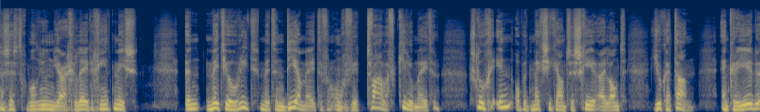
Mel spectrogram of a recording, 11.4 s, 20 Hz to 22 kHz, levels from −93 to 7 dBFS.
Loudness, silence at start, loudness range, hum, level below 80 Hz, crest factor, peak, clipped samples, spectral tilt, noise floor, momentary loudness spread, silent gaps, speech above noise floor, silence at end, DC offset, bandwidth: -18 LUFS; 0 s; 2 LU; none; -66 dBFS; 16 dB; -4 dBFS; under 0.1%; -6 dB/octave; -43 dBFS; 9 LU; none; 25 dB; 0 s; under 0.1%; 16 kHz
